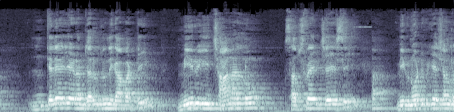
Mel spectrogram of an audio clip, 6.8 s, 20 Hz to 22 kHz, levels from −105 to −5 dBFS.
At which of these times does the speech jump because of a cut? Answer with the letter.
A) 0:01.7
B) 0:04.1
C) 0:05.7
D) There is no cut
C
